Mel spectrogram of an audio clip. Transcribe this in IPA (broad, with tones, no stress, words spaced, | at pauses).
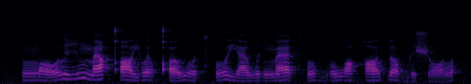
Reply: ŋ͡mɔ˨˩˦o̯li˧˥ mæ˧˥˧qʼɒ˦˨jʊ˦˨l qʼu˨˩˦wʊ˨t͡sʼʊ˧˥˧ jæ˨wɪ˦˨ŋ͡mæ˧˥˧t͡sʼʊ˧˥˧ bʊ˧˥wɔ˧˥ qɔ˧˥lɗʌ˦˨ bɪ˨ʃɔ˨˩˦l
